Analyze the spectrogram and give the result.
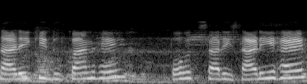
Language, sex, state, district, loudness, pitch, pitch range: Hindi, female, Maharashtra, Mumbai Suburban, -15 LUFS, 265 Hz, 245-295 Hz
